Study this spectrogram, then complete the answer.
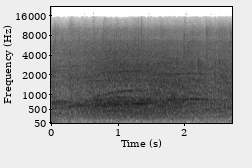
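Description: Church congregation clapping hands together in praise, a steady wash of applause that swells in the middle and holds through the short moment, with no voices standing out.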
